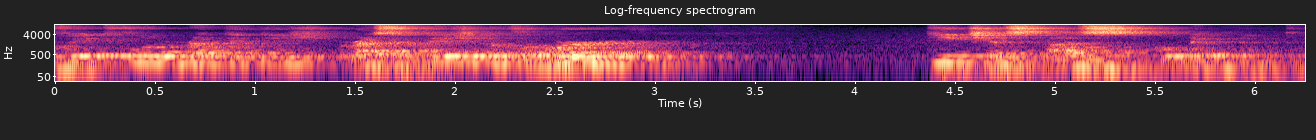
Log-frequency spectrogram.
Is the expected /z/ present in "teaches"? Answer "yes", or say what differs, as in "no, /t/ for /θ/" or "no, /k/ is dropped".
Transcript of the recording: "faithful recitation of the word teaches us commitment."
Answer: no, /s/ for /z/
